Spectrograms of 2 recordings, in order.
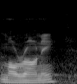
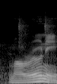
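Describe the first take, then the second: First: The middle syllable has an 'oh' vowel. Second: The middle syllable has an 'oo' vowel. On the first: Some people in Ireland say it this way. The speaker calls it wrong. "not Mulroney" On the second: This is how the man himself says his name. The speaker calls it right. "Mulrooney, he says"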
